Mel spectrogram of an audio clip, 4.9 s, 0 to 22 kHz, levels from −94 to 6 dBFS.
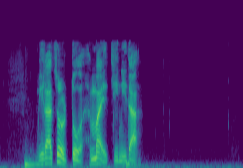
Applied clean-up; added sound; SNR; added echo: neural diffusion model UNIVERSE++.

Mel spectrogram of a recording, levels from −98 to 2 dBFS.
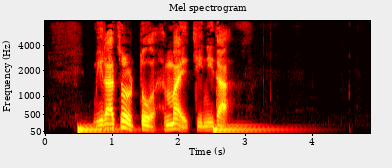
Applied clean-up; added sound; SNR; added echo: none; Piano; 9 dB; none.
